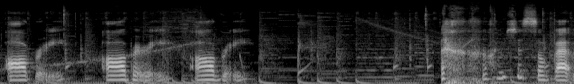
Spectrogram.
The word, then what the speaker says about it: Aubrey: Did I say her name wrong? I think I said like RB or something. It's Aubrey.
